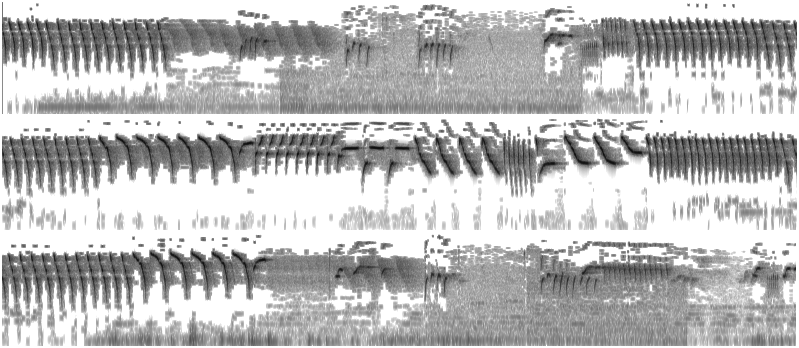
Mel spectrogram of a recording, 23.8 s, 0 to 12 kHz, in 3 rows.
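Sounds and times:
canary singing trills and sweeping notes: 0.0s - 23.8s
low hum: 1.7s - 5.8s, 19.0s - 23.2s.

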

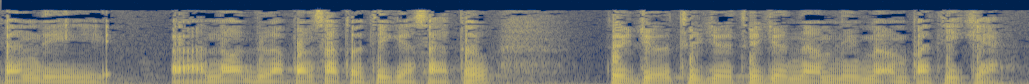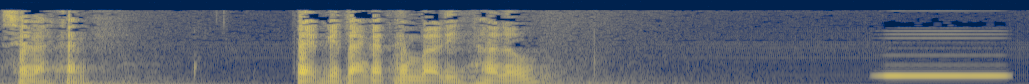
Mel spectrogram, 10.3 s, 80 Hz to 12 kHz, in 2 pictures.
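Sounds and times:
speech: 0.0s - 5.8s, 6.6s - 8.0s
telephone busy tone after a call is cut off: 9.5s - 10.2s.

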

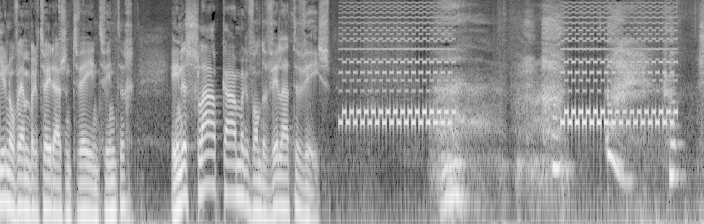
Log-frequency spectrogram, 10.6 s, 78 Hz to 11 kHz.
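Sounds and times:
speech: 0.0s - 5.1s
telephone ringing electronically in a bedroom: 5.1s - 6.9s, 8.4s - 10.3s.

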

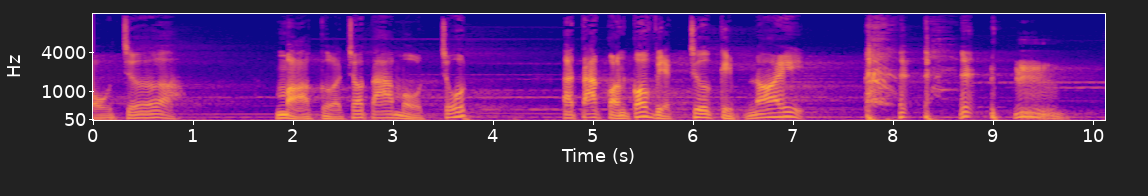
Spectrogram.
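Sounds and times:
speech: 0.3s - 1.0s, 1.8s - 3.9s, 4.7s - 7.2s, 8.0s - 9.8s
old man coughing violently outside a door: 7.7s - 9.8s.

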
